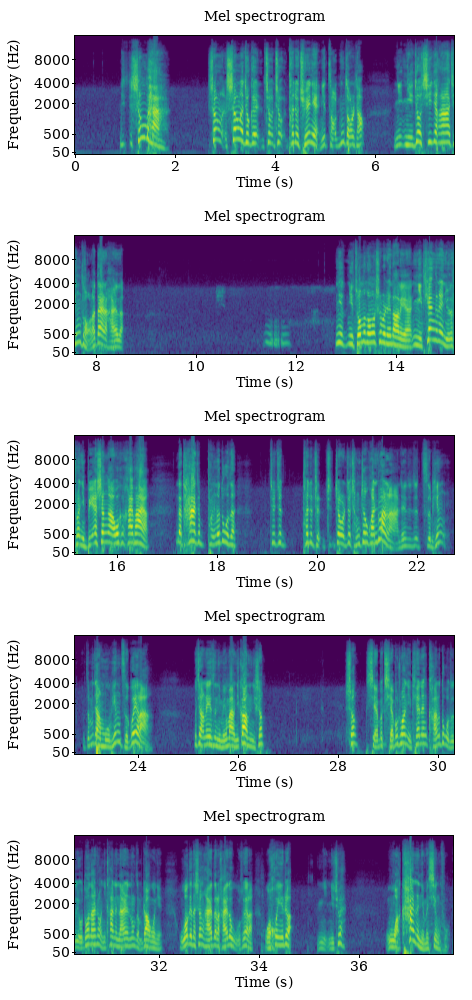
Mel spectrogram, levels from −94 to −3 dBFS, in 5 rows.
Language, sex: Chinese, male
